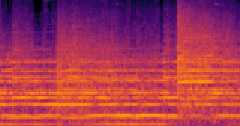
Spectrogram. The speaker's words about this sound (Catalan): El fons de la sintonia m'ha d'anar acompanyat de campanes.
